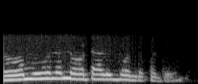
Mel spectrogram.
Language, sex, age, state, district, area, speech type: Odia, female, 60+, Odisha, Gajapati, rural, conversation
